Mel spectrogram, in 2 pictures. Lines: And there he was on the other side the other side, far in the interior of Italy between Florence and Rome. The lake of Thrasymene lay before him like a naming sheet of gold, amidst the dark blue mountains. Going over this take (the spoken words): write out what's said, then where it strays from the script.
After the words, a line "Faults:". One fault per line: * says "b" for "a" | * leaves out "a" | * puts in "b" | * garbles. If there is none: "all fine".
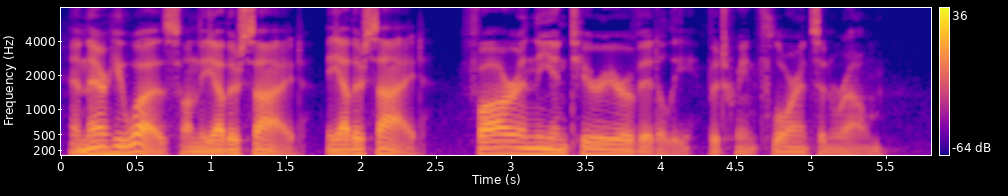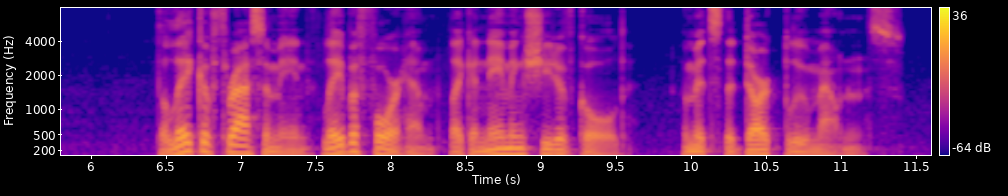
And there he was on the other side the other side, far in the interior of Italy between Florence and Rome. The lake of Thrasymene lay before him like a naming sheet of gold, amidst the dark blue mountains.
Faults:
all fine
